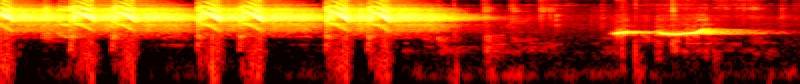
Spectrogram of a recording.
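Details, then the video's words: Two ringneck parrots kept in a cage, talking to each other in Urdu or Hindi. Three seconds of rapid, rasping screeches in quick pairs, then a pause and a wavering, sustained whistle. "Speaking Parrots in Cage"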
